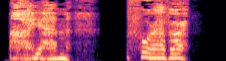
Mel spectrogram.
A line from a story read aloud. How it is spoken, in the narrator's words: the woman gasped out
